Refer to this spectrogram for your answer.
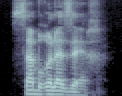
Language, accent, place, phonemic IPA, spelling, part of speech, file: French, France, Lyon, /sa.bʁə la.zɛʁ/, sabre laser, noun, LL-Q150 (fra)-sabre laser.wav
- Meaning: lightsaber (sword having a blade made of a powerful beam of light)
